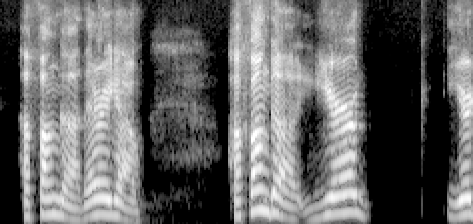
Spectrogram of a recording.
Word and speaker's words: Hufanga: Hufnaga. No, I did it again. Oh, how do you say his name? Hufanga.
